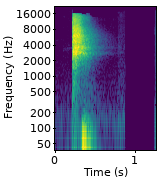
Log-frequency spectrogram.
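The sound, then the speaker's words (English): A single sharp, loud slap to the face lands with a crisp, stinging crack that fades quickly into silence, followed by a brief faint murmur at the very end. “Here, real quick, just slap me in the face.”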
